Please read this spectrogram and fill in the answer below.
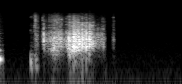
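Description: A paper bowl of painted beads slid across a paper-covered table, a scraping rustle with the beads rattling, about a second long, starting with a couple of clicks.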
